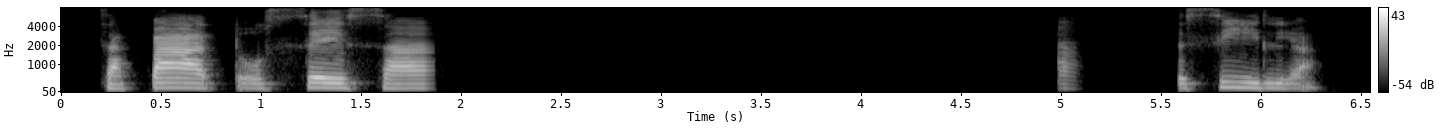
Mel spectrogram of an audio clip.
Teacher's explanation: Y nosotros no lo utilizamos, nosotros tenemos ceseo. Quiere decir que pronunciamos igual tanto la S, la Z o la C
